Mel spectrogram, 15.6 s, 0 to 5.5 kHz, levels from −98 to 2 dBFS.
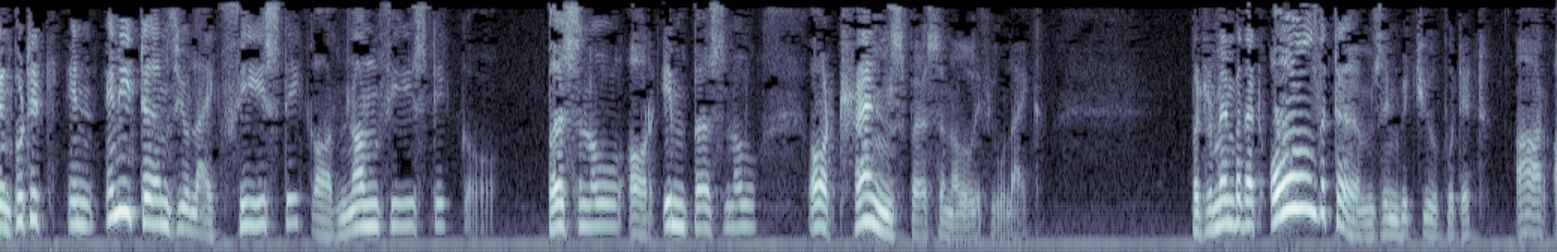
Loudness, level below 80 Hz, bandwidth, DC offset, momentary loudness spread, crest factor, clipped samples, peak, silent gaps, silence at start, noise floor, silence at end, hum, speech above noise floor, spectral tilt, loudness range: -17 LUFS; -48 dBFS; 5.4 kHz; under 0.1%; 18 LU; 18 dB; under 0.1%; 0 dBFS; none; 0 s; -48 dBFS; 0.1 s; none; 31 dB; -7 dB/octave; 8 LU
